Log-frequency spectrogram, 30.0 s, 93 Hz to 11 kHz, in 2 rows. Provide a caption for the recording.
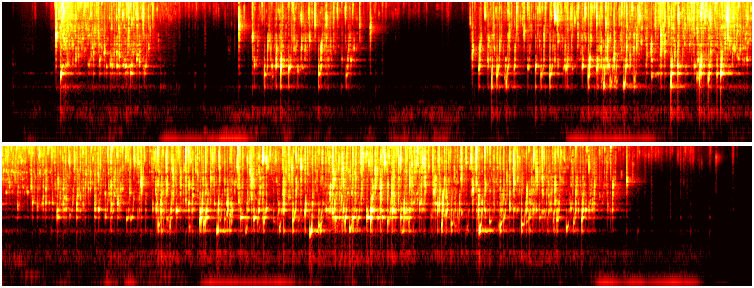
20190102 Spraying Water into the Toilet 04
Spraying Water into the Toilet
bathroom, plumbing, spray, toilet, water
